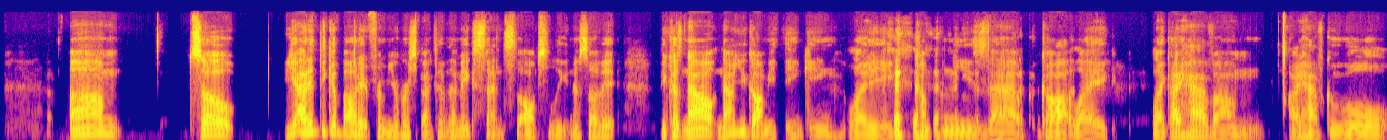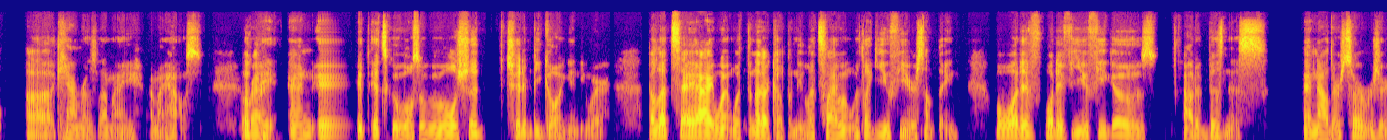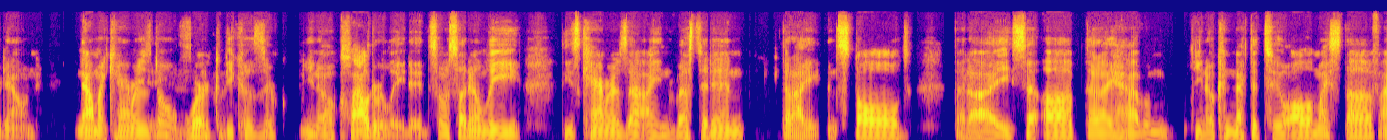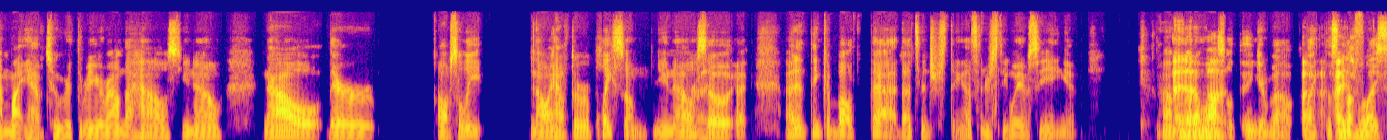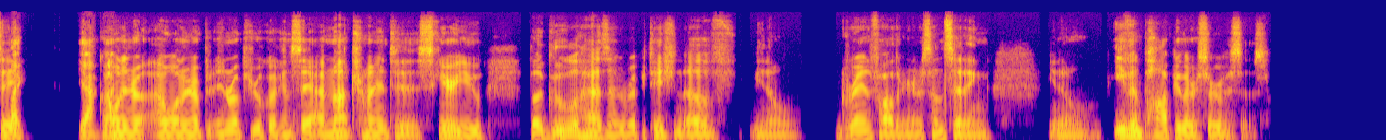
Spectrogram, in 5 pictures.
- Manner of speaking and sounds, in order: tapping; laugh
- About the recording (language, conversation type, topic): English, unstructured, What worries you most about smart devices in our homes?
